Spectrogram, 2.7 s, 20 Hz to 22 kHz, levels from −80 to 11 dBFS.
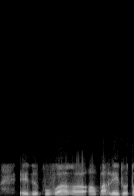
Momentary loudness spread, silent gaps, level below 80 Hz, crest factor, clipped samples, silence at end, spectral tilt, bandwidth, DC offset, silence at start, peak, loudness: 8 LU; none; -72 dBFS; 18 dB; under 0.1%; 0 s; -8 dB/octave; 4.7 kHz; under 0.1%; 0 s; -2 dBFS; -20 LUFS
